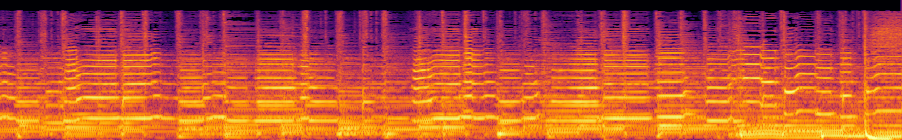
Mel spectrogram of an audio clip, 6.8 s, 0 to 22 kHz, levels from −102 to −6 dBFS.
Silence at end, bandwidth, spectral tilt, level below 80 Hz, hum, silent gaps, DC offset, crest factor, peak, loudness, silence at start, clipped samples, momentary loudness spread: 0 s; 16.5 kHz; -5 dB/octave; -26 dBFS; none; none; under 0.1%; 12 dB; 0 dBFS; -12 LUFS; 0 s; under 0.1%; 5 LU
